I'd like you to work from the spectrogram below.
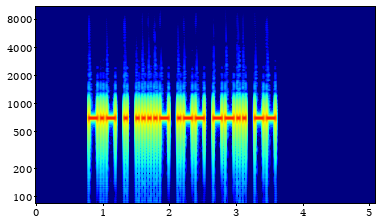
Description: Morse code, heard as a keyed tone, about 27 wpm, 700 Hz. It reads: KE4WZM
